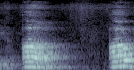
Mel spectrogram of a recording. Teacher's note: अ बोलते हैं तो होठ गोलाकार नहीं हो रहा है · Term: आवृतमुखी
